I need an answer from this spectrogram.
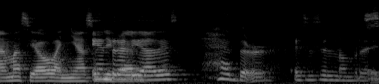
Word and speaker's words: Heather: risa porque yo yo Por ejemplo yo lo pronuncio como heeder porque todo el mundo le dice heeder entonces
